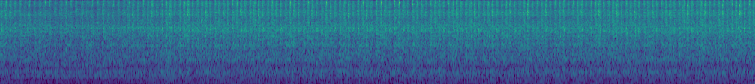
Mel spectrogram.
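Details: Engine with an ignition misfire at idle: uneven, lumpy stumble about three times a second. Unplugging individual coil connectors one at a time pinpointed the misfire to cylinder three.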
